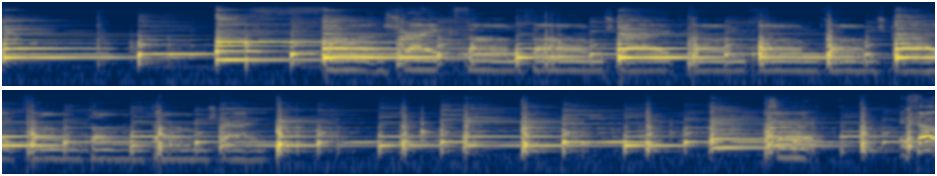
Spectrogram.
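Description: Open-back banjo played clawhammer style: a steady, bouncy run of plucked notes, the thumb dropping onto a melody string in a double-thumbing pattern that skips the brush strokes.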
